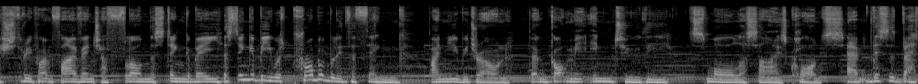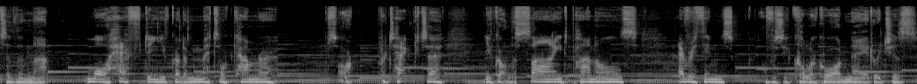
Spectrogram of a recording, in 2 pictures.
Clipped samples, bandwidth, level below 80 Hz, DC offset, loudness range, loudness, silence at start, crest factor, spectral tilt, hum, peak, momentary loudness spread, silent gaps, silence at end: under 0.1%; 19 kHz; -52 dBFS; under 0.1%; 2 LU; -26 LUFS; 0 s; 22 dB; -4 dB/octave; none; -4 dBFS; 7 LU; none; 0 s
